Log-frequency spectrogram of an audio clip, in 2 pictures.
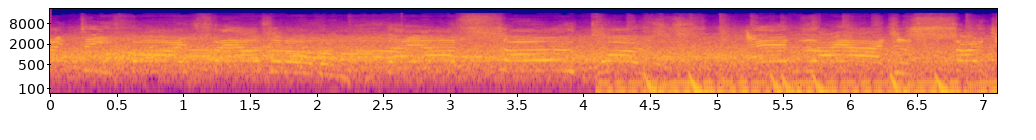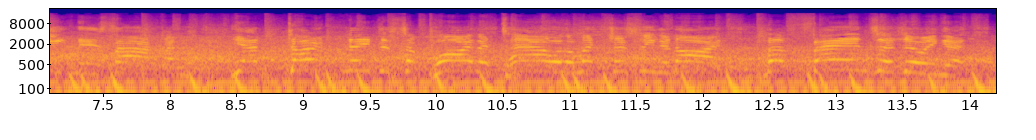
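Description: Large stadium crowd cheering and shouting after the quarter-time siren, many voices overlapping. About four seconds in, music with a steady low bass comes in under the crowd noise.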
